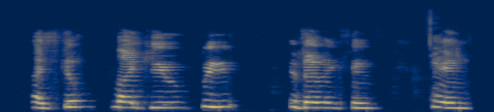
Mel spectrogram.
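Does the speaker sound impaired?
Yes: cerebral palsy; uses wheelchair, hearing intact.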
